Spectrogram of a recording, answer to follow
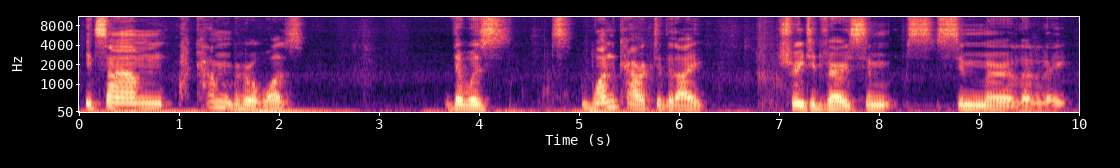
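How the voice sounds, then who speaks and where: A man co-hosting a podcast in casual chat, excitable, swearing freely and tripping over restarts. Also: on the high side, slow pace, long pauses, clear, resonant tone. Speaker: podcast co-host, hobby voice actor.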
